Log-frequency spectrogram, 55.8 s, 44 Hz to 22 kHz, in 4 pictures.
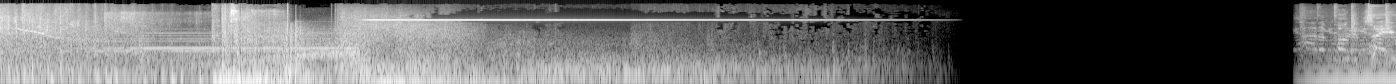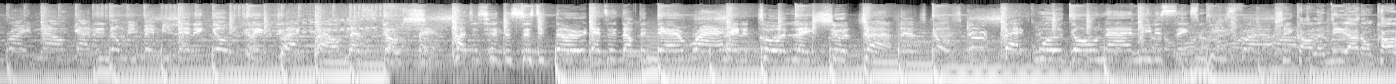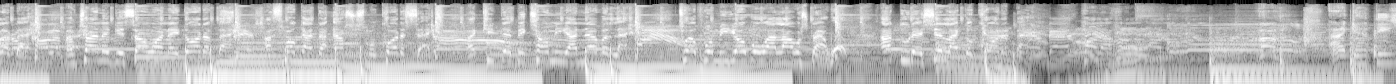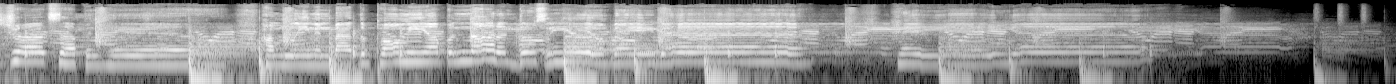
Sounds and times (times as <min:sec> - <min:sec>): Music: 0:13.0 - 0:55.8.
